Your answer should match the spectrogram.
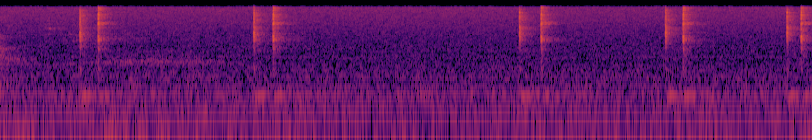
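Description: Faint computer mouse button clicks, each a quick press-and-release double tick, several of them at uneven intervals.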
